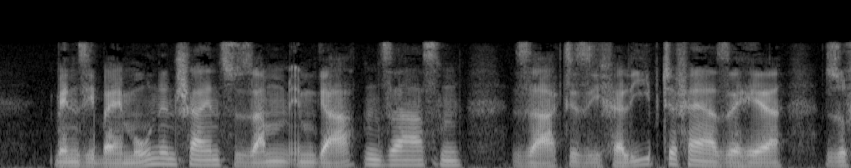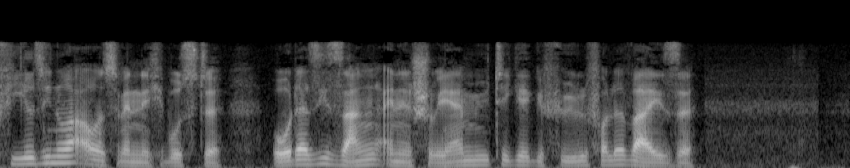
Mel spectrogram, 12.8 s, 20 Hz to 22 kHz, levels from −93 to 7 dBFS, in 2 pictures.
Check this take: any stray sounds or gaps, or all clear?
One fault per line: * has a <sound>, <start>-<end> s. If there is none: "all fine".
* has a whoosh, 12.3-12.5 s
